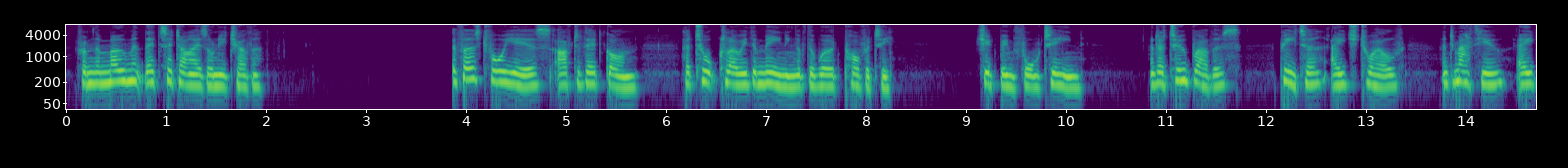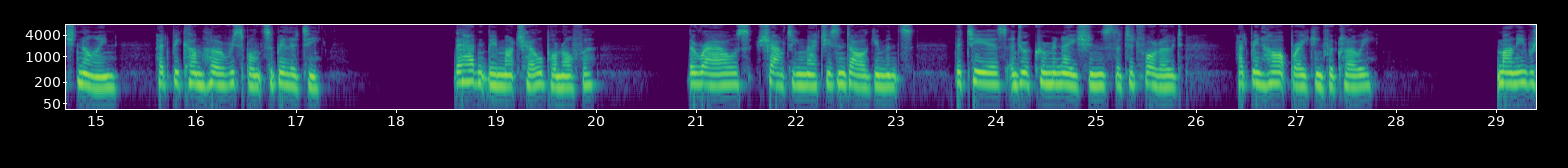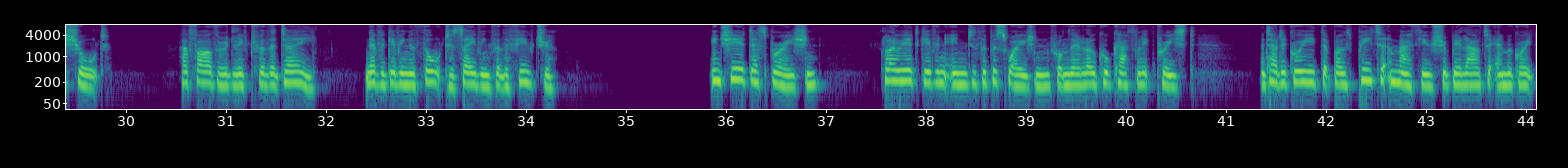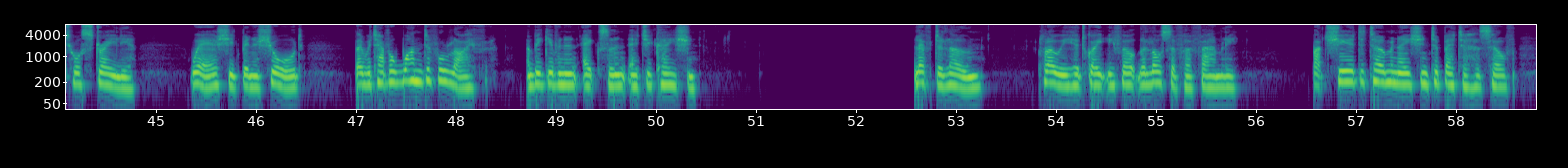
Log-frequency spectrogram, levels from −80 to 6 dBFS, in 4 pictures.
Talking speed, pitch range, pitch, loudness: 155 wpm, 160-190 Hz, 175 Hz, -16 LUFS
